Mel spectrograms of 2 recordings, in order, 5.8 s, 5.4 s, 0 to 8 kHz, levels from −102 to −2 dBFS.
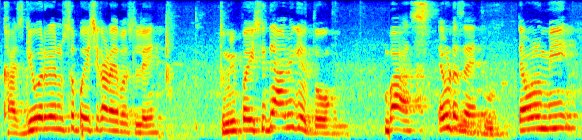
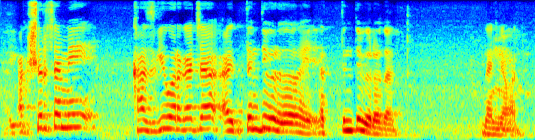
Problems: none marked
